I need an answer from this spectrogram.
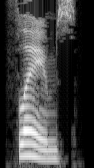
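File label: "flames", British English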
